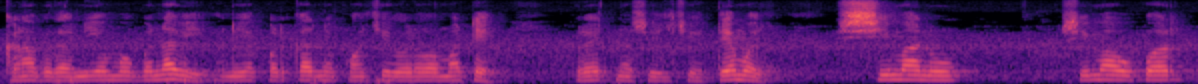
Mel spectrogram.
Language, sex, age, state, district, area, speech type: Gujarati, male, 18-30, Gujarat, Morbi, urban, spontaneous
